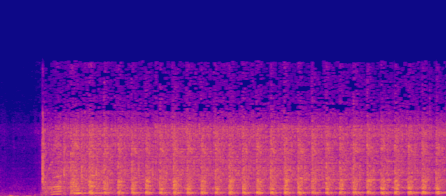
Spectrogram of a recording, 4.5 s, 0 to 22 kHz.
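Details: 1999 Mercedes-Benz C180 W202 with 108 engine, fault code P0335: starter cranks steadily at about three and a half beats a second with even compressions after codes erased, but engine never catches; crankshaft position sensor suspected, not confirmed.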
